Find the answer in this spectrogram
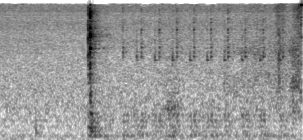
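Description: A single sharp click about two-thirds of a second in, as a metal folding knife is set down among other knives on a cloth-covered table, over a faint low hum.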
